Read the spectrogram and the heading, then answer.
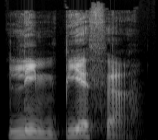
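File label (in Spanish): "limpieza", Spanish, male; mekanta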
